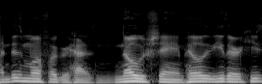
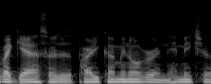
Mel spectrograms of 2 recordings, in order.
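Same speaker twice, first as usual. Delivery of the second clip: usual speaking voice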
